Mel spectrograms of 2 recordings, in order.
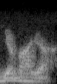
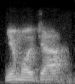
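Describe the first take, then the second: First: The middle consonant is a Y sound. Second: The middle consonant is a J sound. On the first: This form came from Spanish influence. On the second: This is the original form of the name.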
